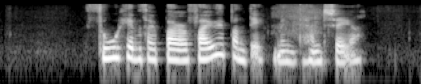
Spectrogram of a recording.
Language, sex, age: Icelandic, female, 20-29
